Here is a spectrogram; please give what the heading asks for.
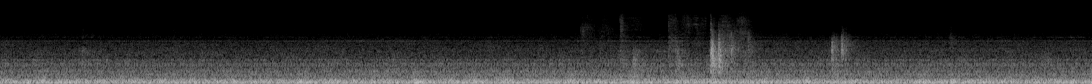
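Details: School bus diesel at high idle during the air gauge governor cutoff check, building air to 120–140 psi; steady rumble with short airy hiss bursts near the end. Normal pressure build-up to governor cutoff, gauges reached 120–140.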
